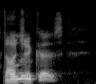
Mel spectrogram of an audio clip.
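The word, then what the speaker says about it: Dončić: It's cool seeing the Giannis's and the Doncic's, or however the hell you say his name. – Doncic's. – There you go.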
